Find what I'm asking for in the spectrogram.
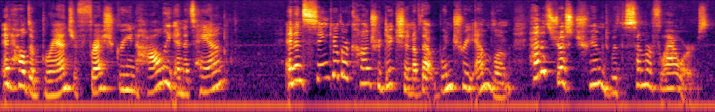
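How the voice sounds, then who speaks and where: A woman reading a classic literary story aloud as an audiobook, with expressive scripted narration. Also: high-pitched, normal speed, low-quality recording. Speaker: audiobook reader. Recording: audible hum and faint noise.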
